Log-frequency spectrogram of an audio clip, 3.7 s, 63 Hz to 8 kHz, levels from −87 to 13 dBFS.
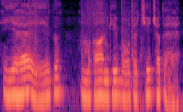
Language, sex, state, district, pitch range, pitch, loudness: Hindi, male, Uttar Pradesh, Saharanpur, 120-135 Hz, 125 Hz, -18 LUFS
